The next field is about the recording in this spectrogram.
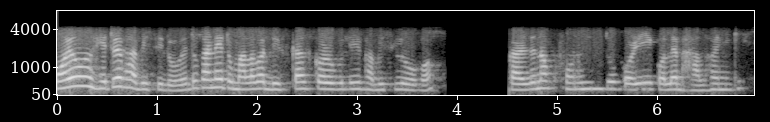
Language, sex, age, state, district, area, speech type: Assamese, female, 18-30, Assam, Charaideo, urban, conversation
